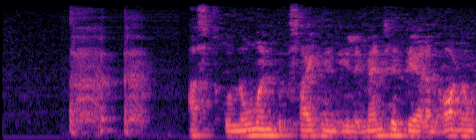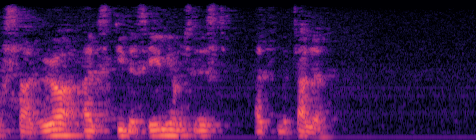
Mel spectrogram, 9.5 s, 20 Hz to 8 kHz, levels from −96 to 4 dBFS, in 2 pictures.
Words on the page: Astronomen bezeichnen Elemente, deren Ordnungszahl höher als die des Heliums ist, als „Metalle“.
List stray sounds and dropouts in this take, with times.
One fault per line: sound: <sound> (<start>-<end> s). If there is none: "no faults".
sound: cough (0.7-1.6 s)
